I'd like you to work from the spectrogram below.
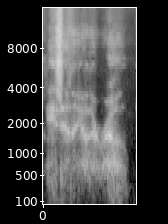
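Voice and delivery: fast urgent whisper; whispering caller. Acted. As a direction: hiss it fast so no one hears.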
